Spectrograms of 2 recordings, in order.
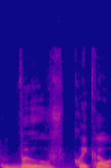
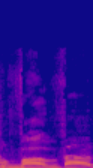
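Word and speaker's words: Veuve Clicquot: pinky down and thirdly it's not voov clico it's love rhymes with love so if you're that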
